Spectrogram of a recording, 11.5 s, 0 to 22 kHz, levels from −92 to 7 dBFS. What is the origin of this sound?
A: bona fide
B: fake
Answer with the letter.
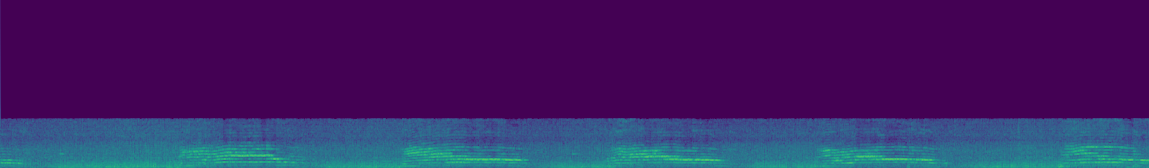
B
